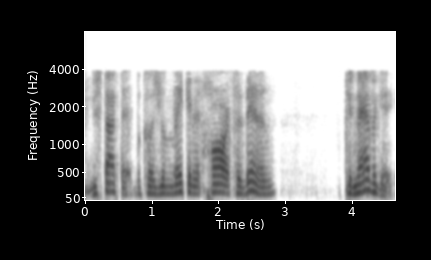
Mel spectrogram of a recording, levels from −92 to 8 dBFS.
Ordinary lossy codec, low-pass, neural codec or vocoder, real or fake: AAC, 16 kbps; 7.2 kHz; codec, 32 kHz, 1.9 kbps, SNAC; fake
